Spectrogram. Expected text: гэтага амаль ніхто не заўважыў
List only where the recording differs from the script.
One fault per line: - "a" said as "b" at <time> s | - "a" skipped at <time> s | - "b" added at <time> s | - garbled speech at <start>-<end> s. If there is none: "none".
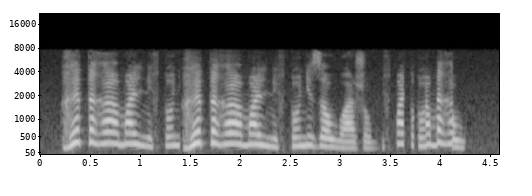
- "гэтага амаль ніхто" added at 1.5 s
- garbled speech at 3.4-4.3 s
